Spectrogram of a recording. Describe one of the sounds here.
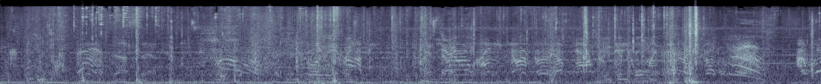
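Gunshots ring out in the distance.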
